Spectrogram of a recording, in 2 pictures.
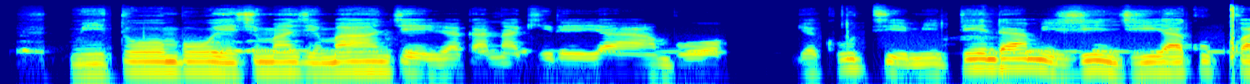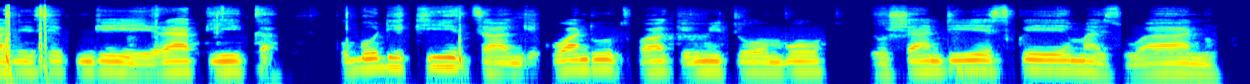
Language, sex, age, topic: Ndau, female, 25-35, health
